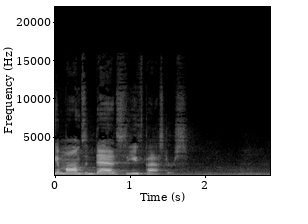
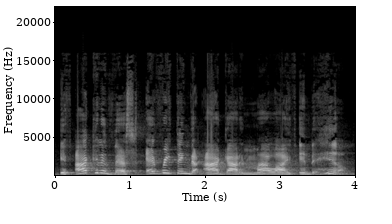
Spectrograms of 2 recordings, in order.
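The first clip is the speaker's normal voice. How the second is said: ordinary talk, nothing marked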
